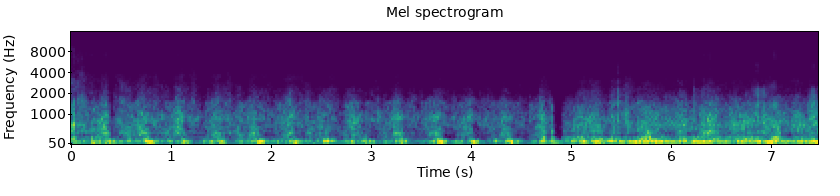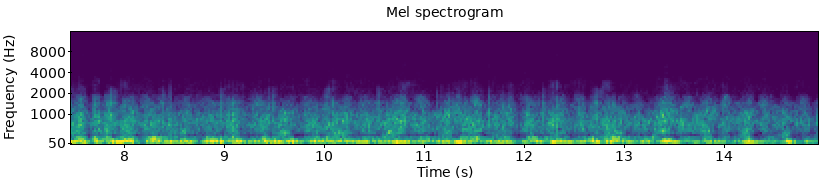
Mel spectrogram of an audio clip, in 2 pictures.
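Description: Both hands scratch the top and sides of a black foam windscreen on a microphone with short nails. The result is a dense, continuous scratchy rustle with a strong low rumble underneath.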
